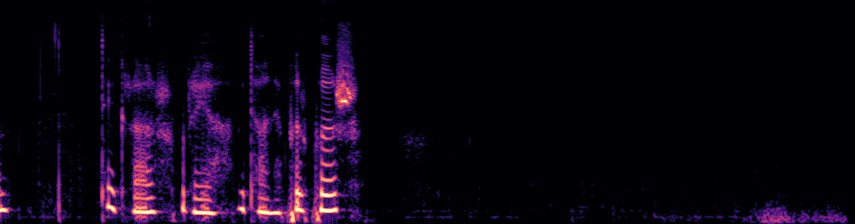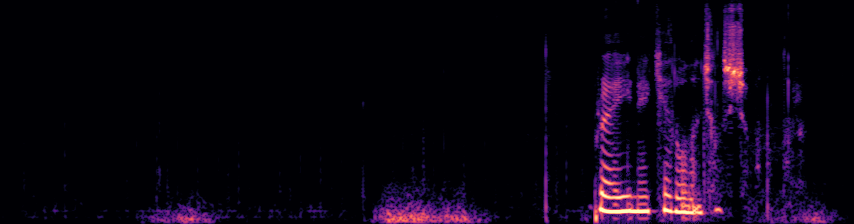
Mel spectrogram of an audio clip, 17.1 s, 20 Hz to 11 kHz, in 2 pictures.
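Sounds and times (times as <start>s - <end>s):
needle and thread ticking: 0.0s - 17.0s
soft low rustles: 6.5s - 8.7s, 9.8s - 11.4s, 12.2s - 14.4s.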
